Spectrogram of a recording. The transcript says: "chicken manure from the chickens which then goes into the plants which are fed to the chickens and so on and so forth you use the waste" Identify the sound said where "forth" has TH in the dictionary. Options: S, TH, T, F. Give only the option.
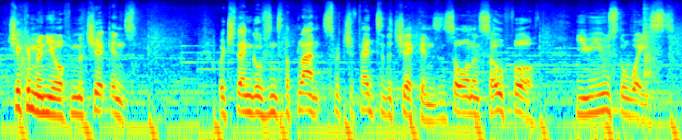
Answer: TH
